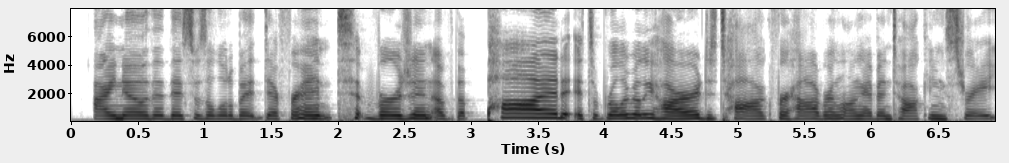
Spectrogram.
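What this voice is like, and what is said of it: Strained, tired voice. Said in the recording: “You can probably hear my voice is a little bit strained right now.”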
